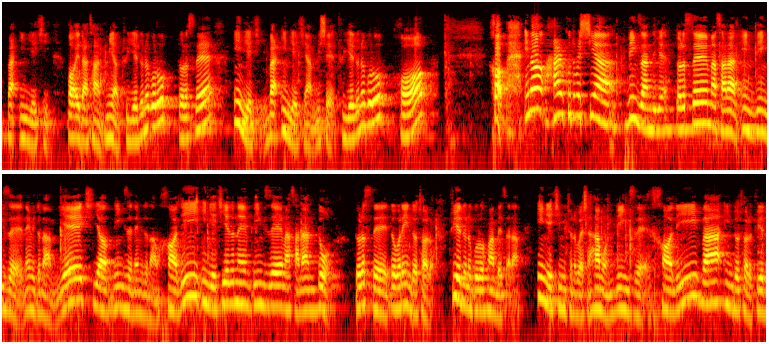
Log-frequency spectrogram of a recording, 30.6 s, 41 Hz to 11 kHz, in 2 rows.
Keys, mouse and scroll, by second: 0.7 ctrl+click, 1.6 ctrl+g, 2.3 click, 4.4 ctrl+click, 5.4 ctrl+g, 6.5 click, 8.6 F9, 10.6 click, 11.5-13.0 typing, 13.1 ctrl+a, 14.2 alt+shift+w, 14.4-15.4 typing, 16.2 Return, 18.0 click, 18.9-19.4 typing, 20.9 typing, 21.1 Return, 22.4 click, 22.9 ctrl+click, 23.7 ctrl+g, 24.4 click, 26.8-27.9 typing, 28.7 click, 29.1 ctrl+click, 30.2 ctrl+g.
